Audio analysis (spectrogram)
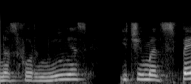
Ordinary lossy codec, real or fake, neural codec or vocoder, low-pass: none; fake; codec, 16 kHz, 4.8 kbps, FACodec; 7.2 kHz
